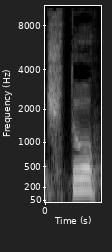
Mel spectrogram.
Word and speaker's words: что: Далее, «что уподобилося еси первой Еве». Обратим внимание, что местоимение «что» в церковнославянском языке читается так, как оно пишется, то есть именно буква «ч» произносится на первом месте.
